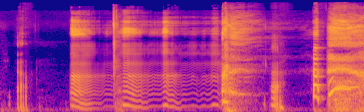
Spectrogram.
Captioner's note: whining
